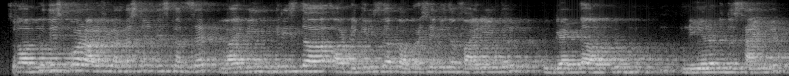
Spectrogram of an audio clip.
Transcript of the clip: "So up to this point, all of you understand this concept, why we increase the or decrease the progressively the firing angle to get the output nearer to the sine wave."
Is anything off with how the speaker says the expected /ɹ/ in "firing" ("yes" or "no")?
yes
